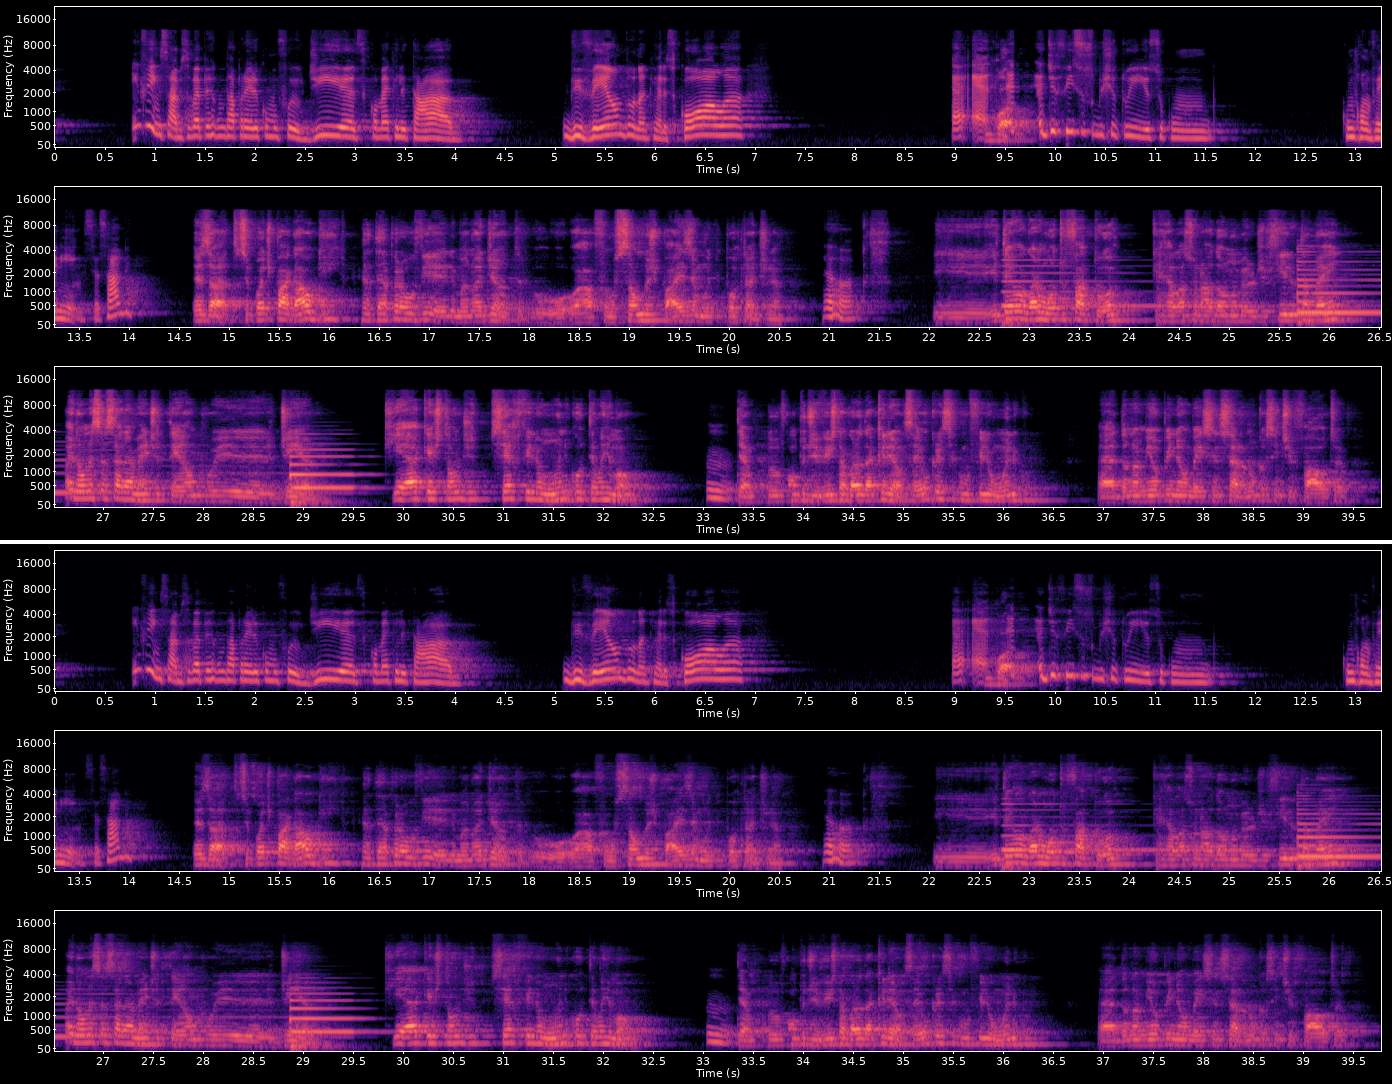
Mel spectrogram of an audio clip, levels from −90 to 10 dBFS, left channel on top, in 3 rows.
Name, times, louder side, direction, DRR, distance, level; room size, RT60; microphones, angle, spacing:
voice 1, 0.8-4.1 5.1-6.9 9.0-9.4 9.8-11.6 12.9-14.0 20.9-21.3 33.0-33.3, left 3 dB, 45° left, 1.1 m, -25 dB
voice 2, 9.3-9.7 14.6-20.6 22.1-26.2 26.6-29.2 29.8-32.4 33.3-36.4 37.0-39.5, left 3 dB, 80° left, 2.0 m, -25 dB
sound 1, 22.7-25.1 25.7-27.2 28.9-29.5, left 1 dB, 20° left, 2.7 m, -28 dB
28.0 x 26.0 x 7.4 m
head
